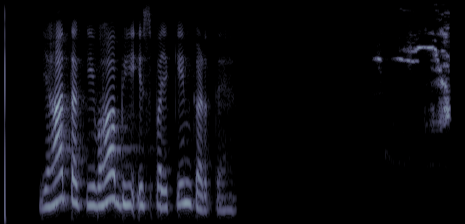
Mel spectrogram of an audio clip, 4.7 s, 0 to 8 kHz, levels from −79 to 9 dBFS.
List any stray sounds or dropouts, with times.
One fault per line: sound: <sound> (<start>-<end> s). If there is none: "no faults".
sound: squeak (3.7-4.5 s)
